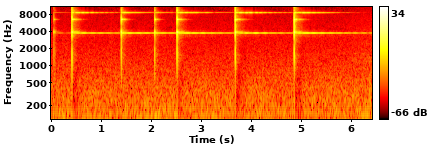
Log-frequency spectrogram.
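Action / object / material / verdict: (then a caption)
strike / 1 oz silver bullion coin / silver / real. A genuine 2023 1 oz silver eagle coin sitting in a coin pinger is struck six times with a wooden stick. Each tap gives a high, clear, bell-like ring that decays slowly, confirming the coin is real silver.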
